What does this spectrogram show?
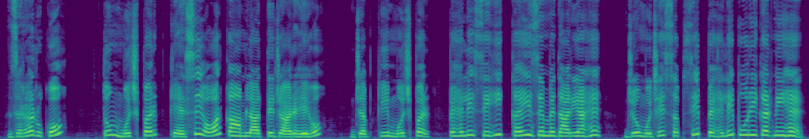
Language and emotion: Hindi, surprised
